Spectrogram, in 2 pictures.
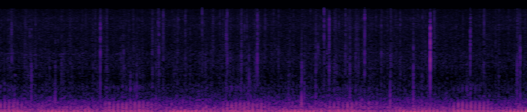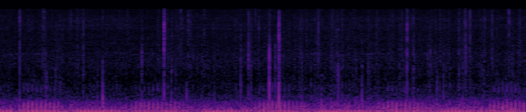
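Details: Low continuous cat purr, rising and falling in soft waves about once a second, dominates over scattered crisp crackles and pops from a burning fireplace.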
